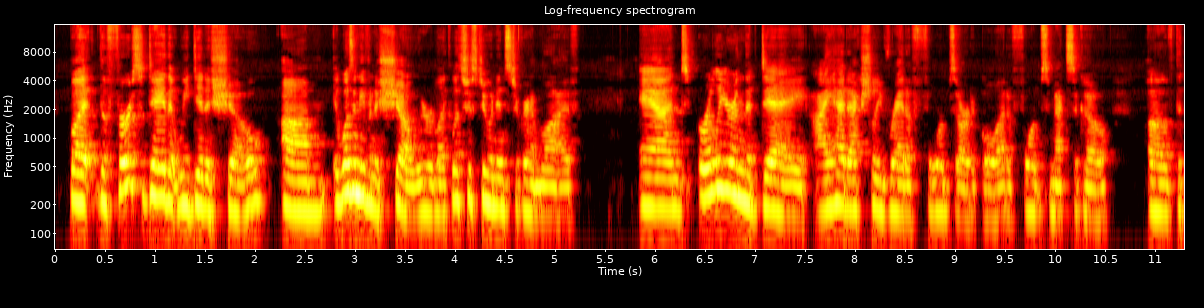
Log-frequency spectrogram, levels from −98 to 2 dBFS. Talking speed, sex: 225 wpm, female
